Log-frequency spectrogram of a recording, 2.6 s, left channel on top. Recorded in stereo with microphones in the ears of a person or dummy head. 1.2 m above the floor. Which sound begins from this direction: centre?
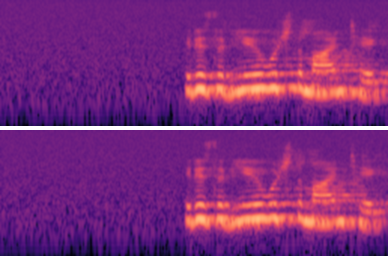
A woman speaking, at 1.2 s.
